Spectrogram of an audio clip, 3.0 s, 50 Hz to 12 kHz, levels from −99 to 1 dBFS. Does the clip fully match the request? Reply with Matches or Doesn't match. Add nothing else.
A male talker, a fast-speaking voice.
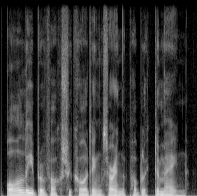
Doesn't match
